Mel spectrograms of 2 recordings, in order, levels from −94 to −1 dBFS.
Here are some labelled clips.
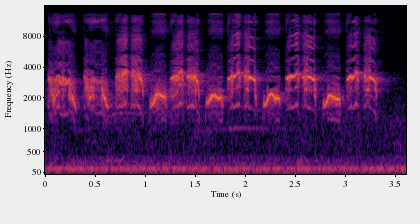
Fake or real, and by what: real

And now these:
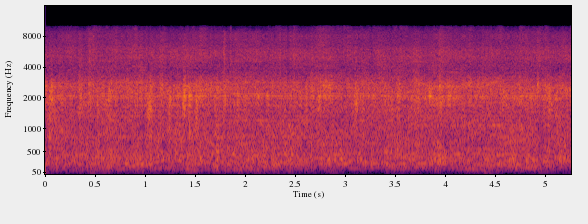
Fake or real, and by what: fake, codec, SNAC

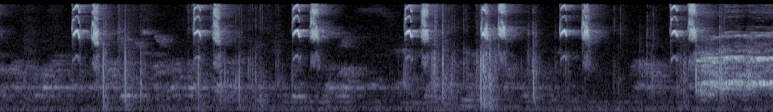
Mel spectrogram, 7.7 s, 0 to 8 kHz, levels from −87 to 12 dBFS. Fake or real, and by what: real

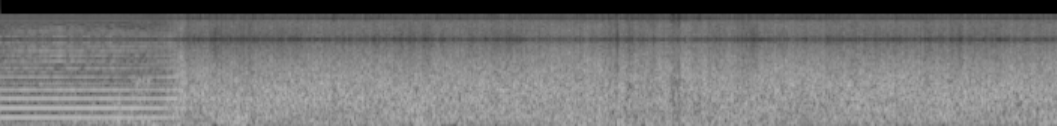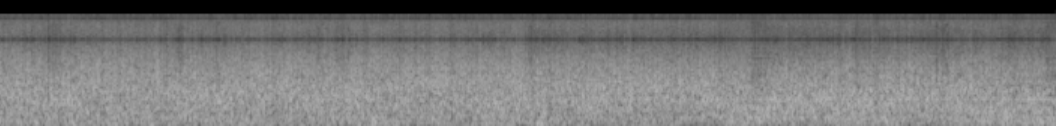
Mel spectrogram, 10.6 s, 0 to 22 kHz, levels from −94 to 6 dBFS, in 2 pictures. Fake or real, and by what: real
